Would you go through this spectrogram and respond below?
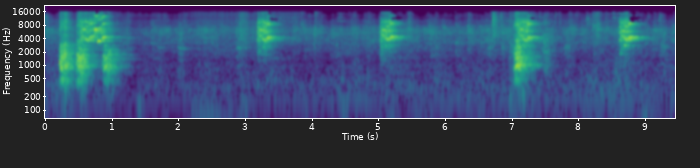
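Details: A Pomeranian barks out of fear at an 'attacking' weasel, apparently a toy: a quick triple burst, then sharp high yaps every two seconds.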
